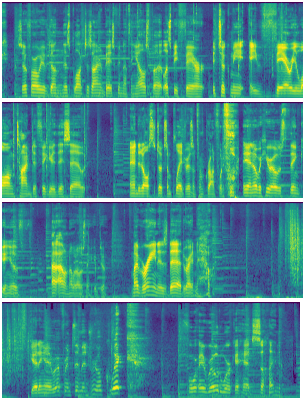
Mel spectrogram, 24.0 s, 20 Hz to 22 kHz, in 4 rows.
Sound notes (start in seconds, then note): 17.5 papaer noises for some reason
